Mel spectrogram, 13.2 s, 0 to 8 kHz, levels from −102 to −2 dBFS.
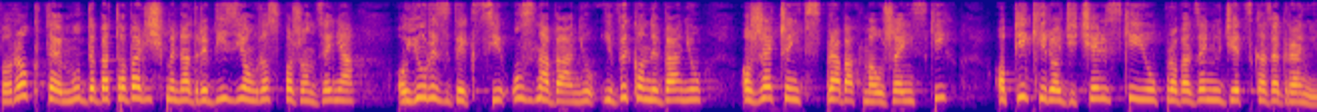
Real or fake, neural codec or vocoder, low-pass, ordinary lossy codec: fake; vocoder, 44.1 kHz, 128 mel bands, Pupu-Vocoder; 7.2 kHz; none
